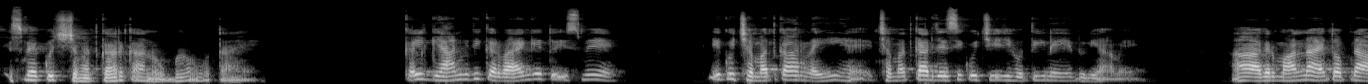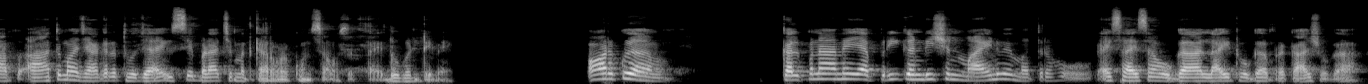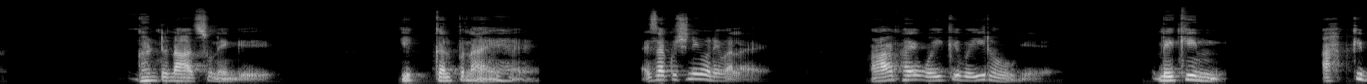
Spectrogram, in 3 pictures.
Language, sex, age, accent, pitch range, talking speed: Hindi, female, 50-69, native, 170-230 Hz, 125 wpm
